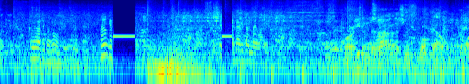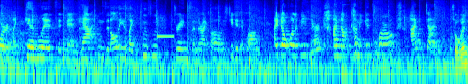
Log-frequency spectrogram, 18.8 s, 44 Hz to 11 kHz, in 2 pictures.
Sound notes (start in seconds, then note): 4.4 beep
